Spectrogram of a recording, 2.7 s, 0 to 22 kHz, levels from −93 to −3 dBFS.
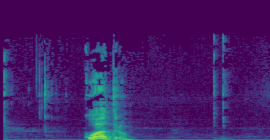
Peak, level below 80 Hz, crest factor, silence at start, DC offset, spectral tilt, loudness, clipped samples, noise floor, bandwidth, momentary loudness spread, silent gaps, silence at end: -2 dBFS; -60 dBFS; 24 dB; 0.85 s; under 0.1%; -4.5 dB/octave; -20 LUFS; under 0.1%; -58 dBFS; 16.5 kHz; 25 LU; none; 1.4 s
